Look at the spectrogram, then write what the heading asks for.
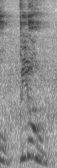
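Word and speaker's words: glue: इन the first word it ई is there, G-L-U-E, ऊ, ग्लू, जिससे हम चिपकाते हैं.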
